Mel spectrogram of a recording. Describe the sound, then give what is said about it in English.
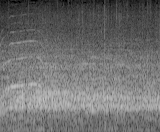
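Baseball crowd at a Tuesday night Durham Bulls game against the Norfolk Tides in a downtown Durham stadium, heard as a steady, even crowd din with some clapping mixed in, with no single sharp peak. “That sound you're hearing is Durham Bulls taking on the Norfolk Tides in front of a Tuesday night crowd.”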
